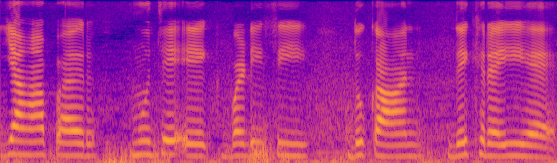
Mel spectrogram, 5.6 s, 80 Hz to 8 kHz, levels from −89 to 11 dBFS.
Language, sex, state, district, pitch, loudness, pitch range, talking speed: Hindi, female, Haryana, Charkhi Dadri, 215 Hz, -15 LUFS, 200-230 Hz, 110 wpm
